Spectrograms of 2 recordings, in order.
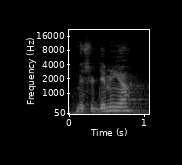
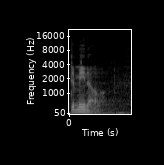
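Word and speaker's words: Dimino: thank you very much mr dimio did i pronounce that correctly close mr chief justice demino amino i'm sorry quite all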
